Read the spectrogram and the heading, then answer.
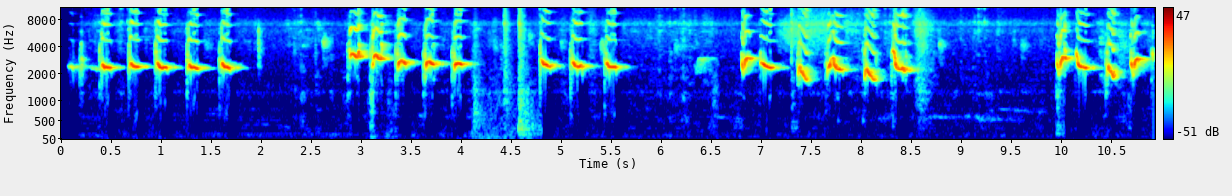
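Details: Greater green leafbird singing energetically to provoke another leafbird into answering. Bright, clear whistled notes come in rapid bursts of five to seven, with short pauses between phrases and a brief low thump in the middle.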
